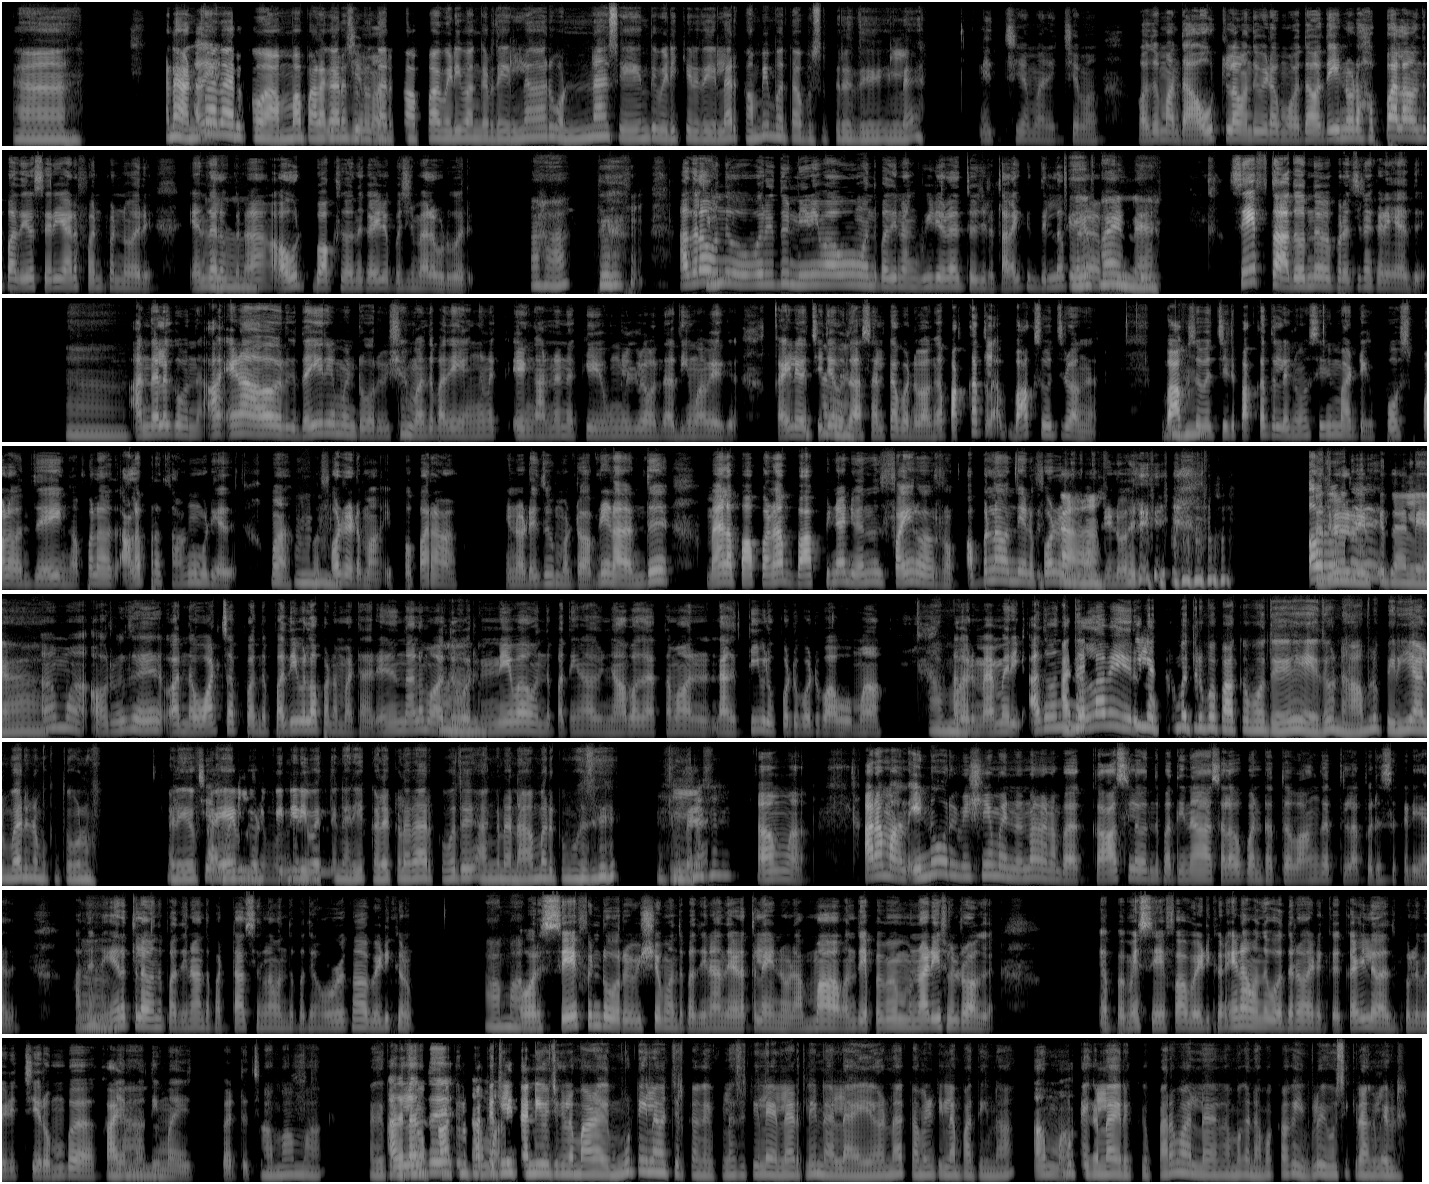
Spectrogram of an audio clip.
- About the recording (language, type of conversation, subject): Tamil, podcast, பண்டிகைகள் அன்பை வெளிப்படுத்த உதவுகிறதா?
- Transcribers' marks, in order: drawn out: "ஆ"; joyful: "அன்பா தான் இருக்கும். அம்மா பலகாரம் … மத்தாப்பு சுத்துறது இல்ல"; tapping; other background noise; in English: "அவுட் பாக்ஸ்ஸ"; chuckle; in English: "சினிமாட்டிக்"; laugh; laughing while speaking: "அப்படின்னுவாரு"; other noise; laughing while speaking: "இருக்கும்போது"; chuckle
